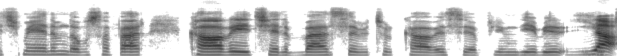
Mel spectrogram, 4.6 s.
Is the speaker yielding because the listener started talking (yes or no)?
yes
